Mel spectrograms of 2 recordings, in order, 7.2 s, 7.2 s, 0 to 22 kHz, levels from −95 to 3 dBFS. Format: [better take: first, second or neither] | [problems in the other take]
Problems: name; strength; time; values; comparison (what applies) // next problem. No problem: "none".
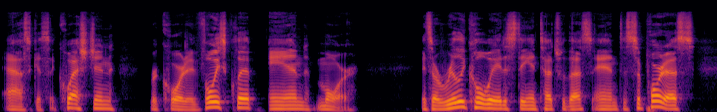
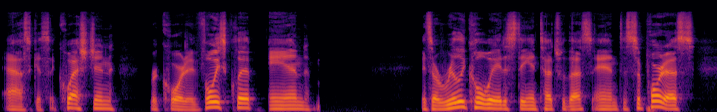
first | audio cutting out; at 3 s for 0.5 s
